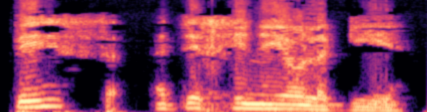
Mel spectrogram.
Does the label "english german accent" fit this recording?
No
